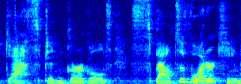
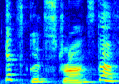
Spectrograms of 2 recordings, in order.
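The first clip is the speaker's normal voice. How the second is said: higher, louder and slow; emphatic reassurance; 7 semitones higher, 7 dB louder than usual. A narrator's reading. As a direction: sell it with relish. George cheerfully reassures shrieking grandma.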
